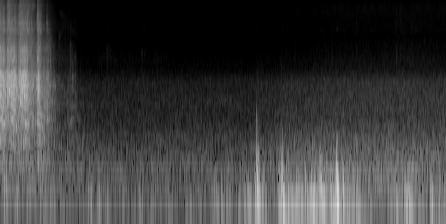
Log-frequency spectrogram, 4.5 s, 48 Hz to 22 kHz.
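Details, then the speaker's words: 1948 Willys CJ2A Jeep, first start attempt after sitting for decades: a few uneven coughs and pops as it tries to catch but never settles. It smokes heavily and pours oil from a leaking gasket. "Let's advance that just a little more. That is pumping some oil out. It's trying. Smoking like hell, didn't it?"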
